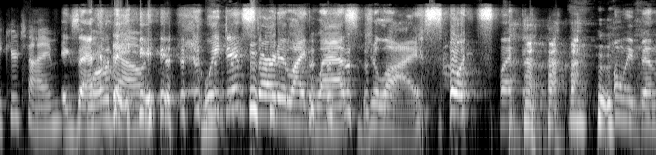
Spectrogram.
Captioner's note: laughs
